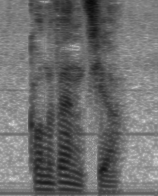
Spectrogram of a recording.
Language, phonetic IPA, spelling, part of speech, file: Polish, [kɔ̃nˈvɛ̃nt͡sʲja], konwencja, noun, Pl-konwencja.ogg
